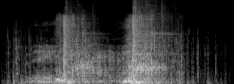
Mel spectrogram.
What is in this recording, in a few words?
BLAZE BLOCK WAR ATTACK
